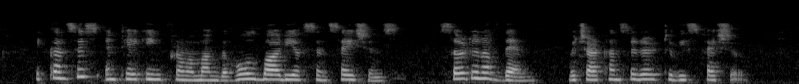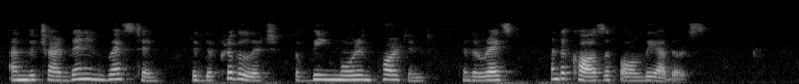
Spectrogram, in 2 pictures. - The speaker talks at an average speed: Yes, average, 160 wpm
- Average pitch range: Yes, average, 3.4 semitones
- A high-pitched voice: Yes, high, 215 Hz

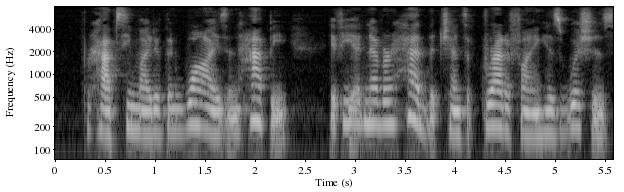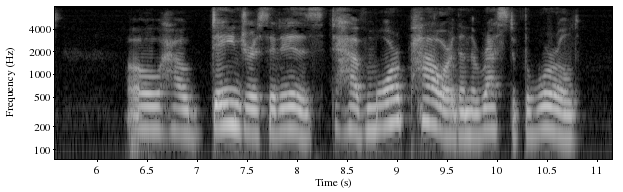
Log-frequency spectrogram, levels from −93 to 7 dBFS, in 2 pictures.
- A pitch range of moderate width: Yes, average, 3.8 semitones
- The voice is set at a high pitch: No, medium, 180 Hz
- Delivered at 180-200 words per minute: Yes, average, 185 wpm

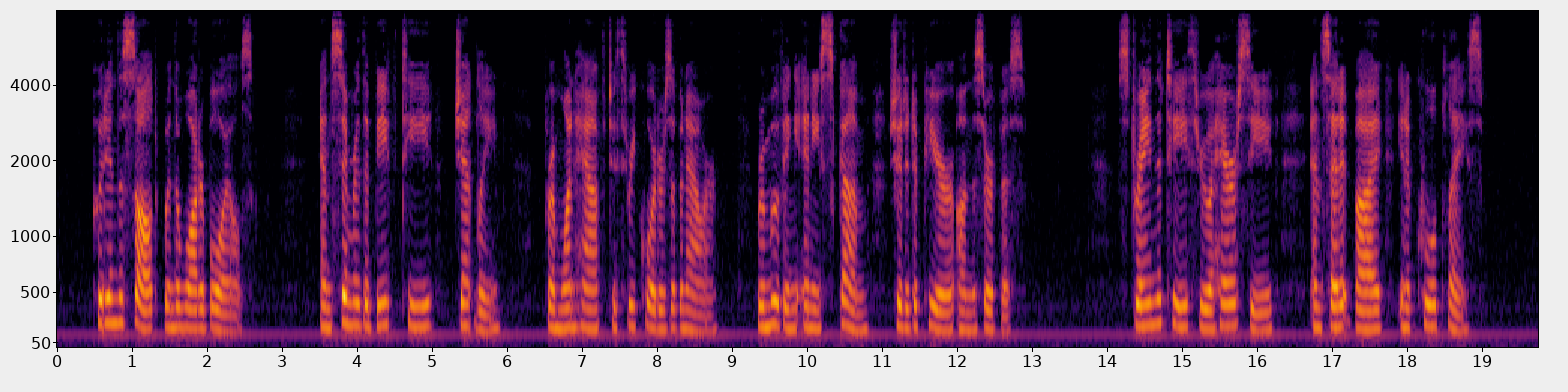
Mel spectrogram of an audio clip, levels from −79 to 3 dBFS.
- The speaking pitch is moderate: Yes, medium, 175 Hz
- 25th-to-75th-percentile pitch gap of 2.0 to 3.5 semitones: Yes, narrow, 2.6 semitones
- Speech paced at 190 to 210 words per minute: No, slow, 135 wpm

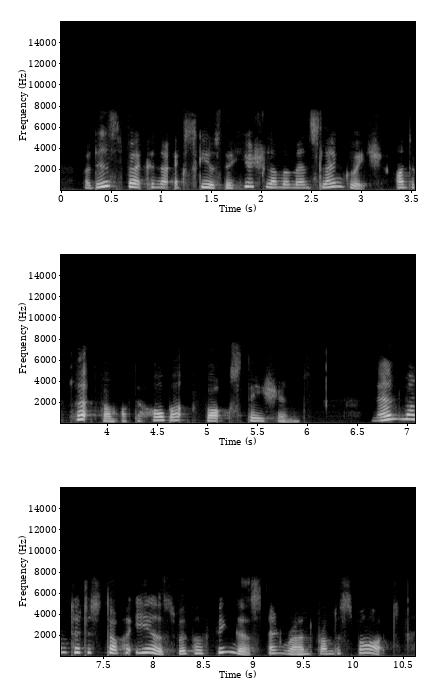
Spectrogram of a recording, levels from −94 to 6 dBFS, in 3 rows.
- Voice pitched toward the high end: Yes, very high, 300 Hz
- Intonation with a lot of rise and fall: Yes, wide, 6.1 semitones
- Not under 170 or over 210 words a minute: Yes, average, 180 wpm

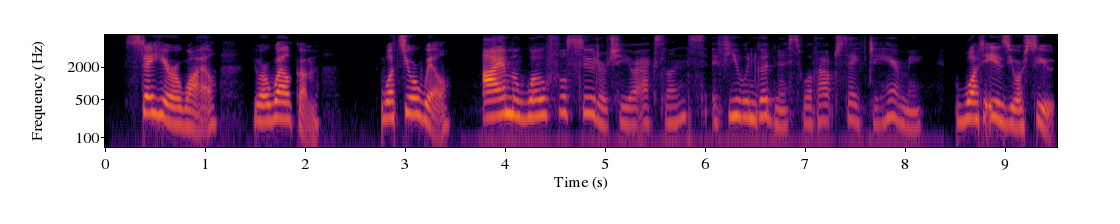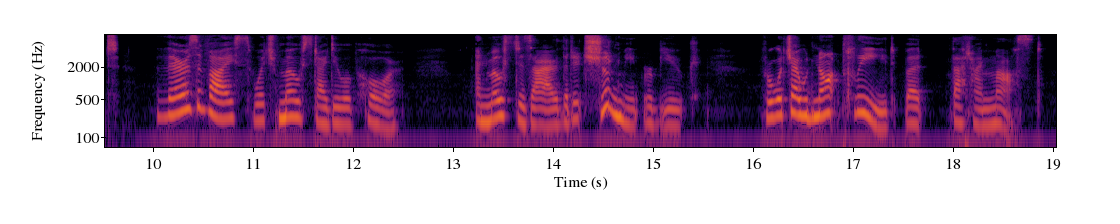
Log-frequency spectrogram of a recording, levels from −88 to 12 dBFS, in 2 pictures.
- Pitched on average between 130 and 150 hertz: No, high, 210 Hz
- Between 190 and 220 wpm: Yes, average, 195 wpm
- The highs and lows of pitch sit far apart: Yes, wide, 5.7 semitones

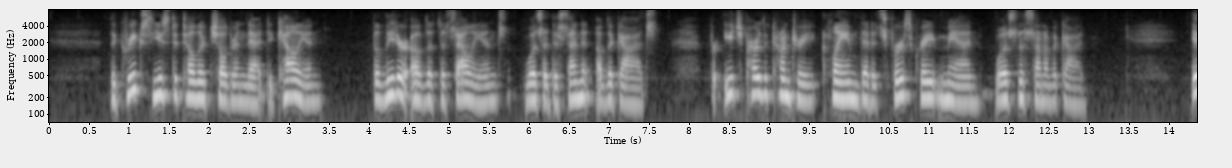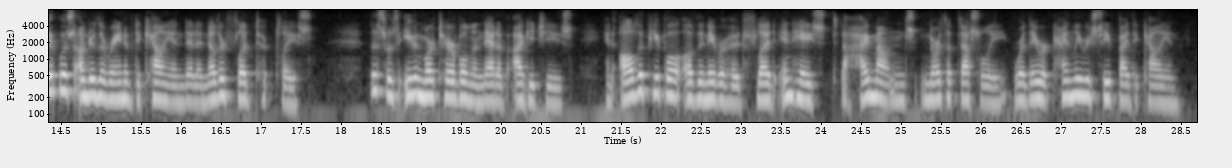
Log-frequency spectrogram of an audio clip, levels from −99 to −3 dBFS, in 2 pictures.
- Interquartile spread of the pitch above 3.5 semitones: No, average, 3.2 semitones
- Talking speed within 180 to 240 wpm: Yes, average, 185 wpm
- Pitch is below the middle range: No, medium, 185 Hz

